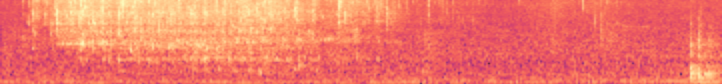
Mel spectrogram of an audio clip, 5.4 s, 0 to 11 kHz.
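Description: Boiling water, 1.7 litres, is poured into a pot for coffee jelly, making a steady, soft trickling splash that runs continuously until a brief knock at the end.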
